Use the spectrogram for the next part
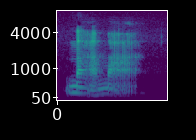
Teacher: Two low tones, ma ma, will be your grandma on your dad's side.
